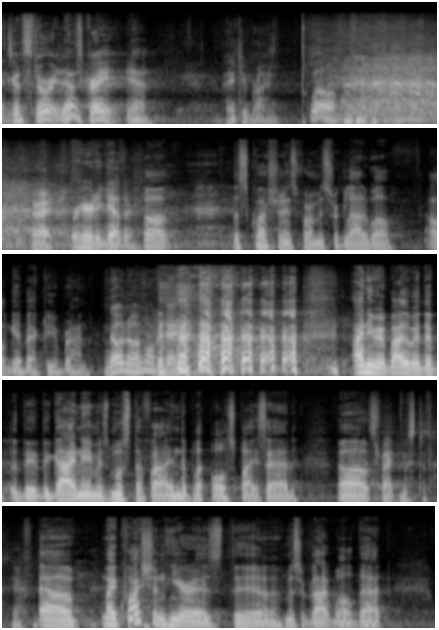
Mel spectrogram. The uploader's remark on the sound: Recorded April 7, 2015 at New York’s 92nd Street Y.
